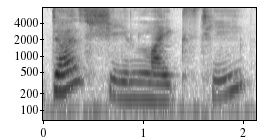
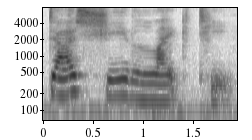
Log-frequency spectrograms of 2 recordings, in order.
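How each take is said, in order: First: Slow mock error; learner's mistake. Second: Slow, soft model sentence; correct version. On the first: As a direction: say it slowly, as the wrong version. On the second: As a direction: model the right form slowly and softly. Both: Shown as a demonstration.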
